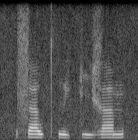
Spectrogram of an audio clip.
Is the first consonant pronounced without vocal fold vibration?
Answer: yes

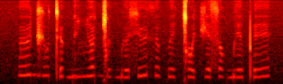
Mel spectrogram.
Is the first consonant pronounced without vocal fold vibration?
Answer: no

